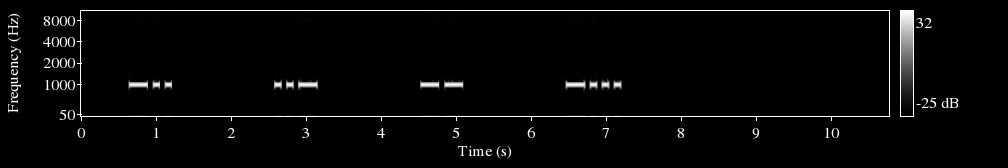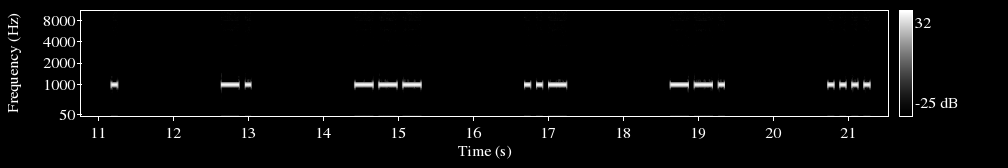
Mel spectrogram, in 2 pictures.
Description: Morse code, heard as a keyed tone, about 15 wpm, spaced as for 5 wpm, 1000 Hz. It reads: DUMB ENOUGH
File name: qotdfiles / 5wpm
